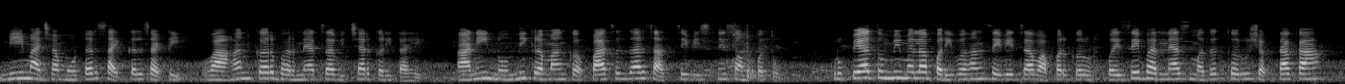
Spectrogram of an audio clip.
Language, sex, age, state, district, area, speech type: Marathi, female, 45-60, Maharashtra, Wardha, urban, read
